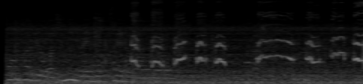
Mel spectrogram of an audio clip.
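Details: Mixed-breed dog at a pet shop in Nagano, Japan: after a low murmur of human voices, a string of short, high, arching whines and yips follows in quick succession, each with a bright whistled tone, against steady room noise.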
